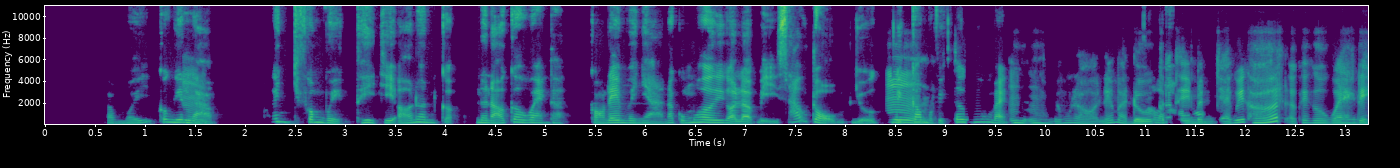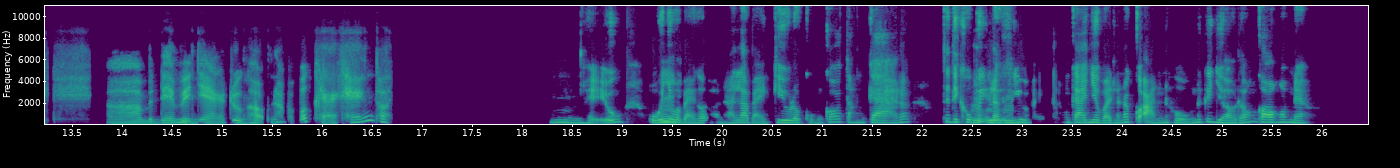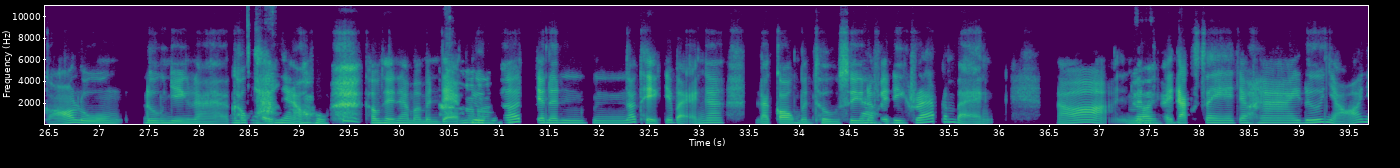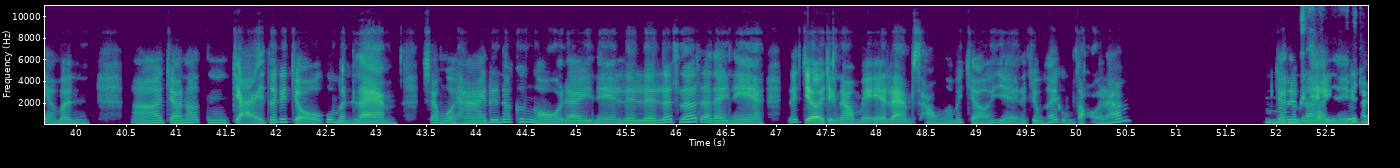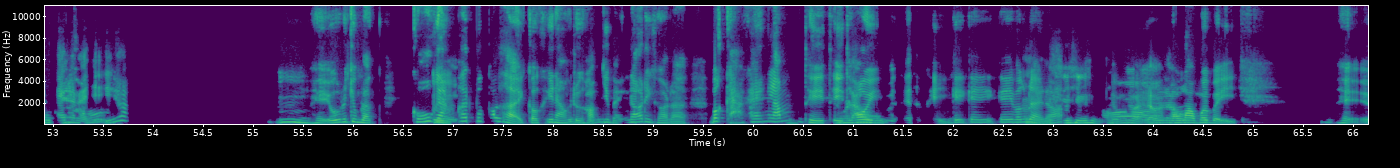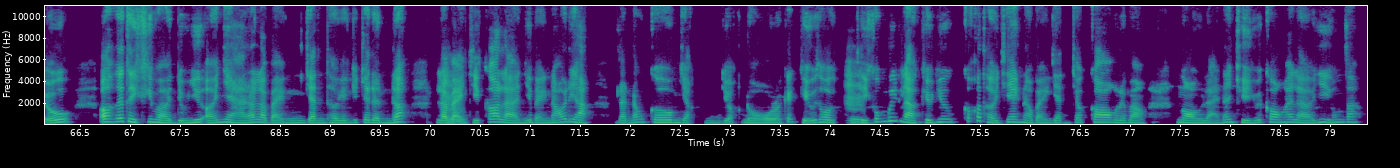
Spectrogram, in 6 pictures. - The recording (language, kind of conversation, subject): Vietnamese, podcast, Bạn cân bằng giữa công việc và gia đình như thế nào?
- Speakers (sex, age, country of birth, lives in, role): female, 20-24, Vietnam, Vietnam, host; female, 45-49, Vietnam, Vietnam, guest
- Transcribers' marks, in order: other background noise; tapping; unintelligible speech; laughing while speaking: "nào"; laugh; laugh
